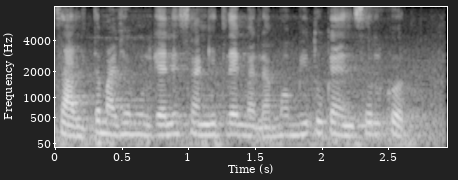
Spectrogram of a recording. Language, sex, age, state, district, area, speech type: Marathi, female, 45-60, Maharashtra, Ratnagiri, urban, spontaneous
